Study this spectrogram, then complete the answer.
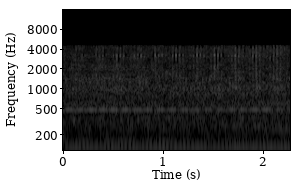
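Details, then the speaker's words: Webcor model 2711 tube reel-to-reel tape recorder, recapped, in record with volume up: constant low hum under everything while mic signal still passes; extreme hum after recap, source undetermined. "you can tell the hum is coming through that but whenever i try to speak through the mic uh uh uh the signal does go through"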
